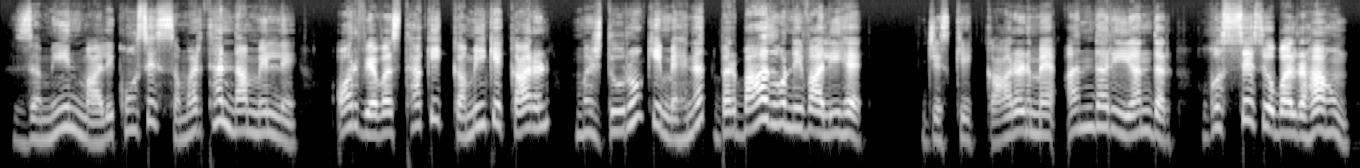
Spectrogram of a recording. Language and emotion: Hindi, angry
